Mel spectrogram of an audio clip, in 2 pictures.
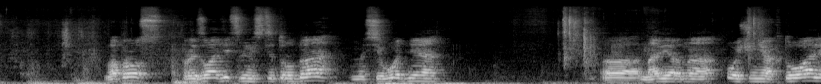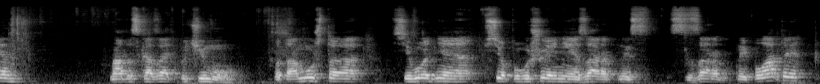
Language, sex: Russian, male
